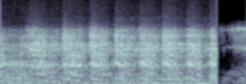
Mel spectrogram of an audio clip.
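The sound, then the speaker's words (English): A car engine cranking but failing to start: a rhythmic, pulsing mechanical churn repeats steadily, then cuts off abruptly near the end, with no voices. “I hear a vehicle trying to rev, but I don't know what that is. I need more information. Like, I don't know what type of vehicle this is. I hear is someone trying to turn it on, and it's not working.”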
